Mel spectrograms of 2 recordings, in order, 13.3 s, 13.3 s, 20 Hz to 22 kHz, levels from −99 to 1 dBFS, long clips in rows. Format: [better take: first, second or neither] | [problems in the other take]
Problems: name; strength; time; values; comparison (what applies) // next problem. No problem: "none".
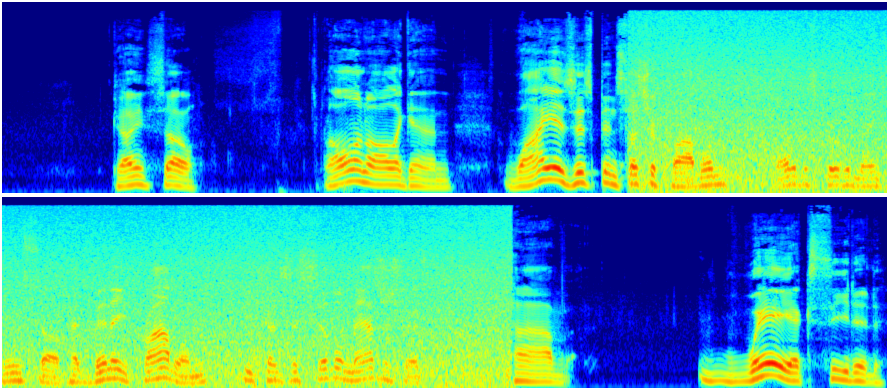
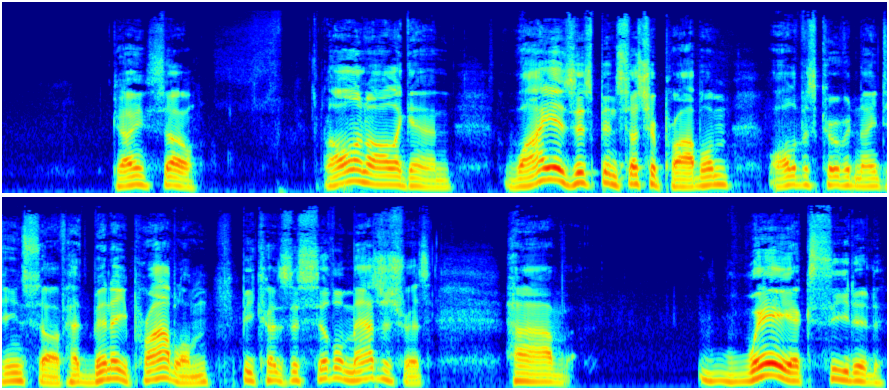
second | hiss; loud; from 4.5 to 10 s; 5 dB below the speech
